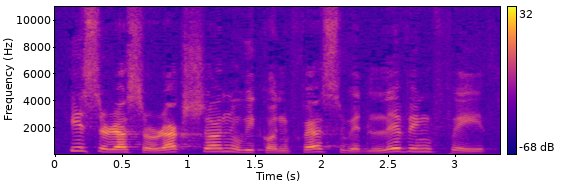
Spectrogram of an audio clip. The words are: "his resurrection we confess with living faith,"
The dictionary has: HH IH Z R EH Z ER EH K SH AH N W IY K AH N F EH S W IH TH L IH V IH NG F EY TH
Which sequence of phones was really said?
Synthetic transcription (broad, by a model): HH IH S R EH S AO EH K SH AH N W IY K AH N F EH S W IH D L IH V IH NG F EY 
